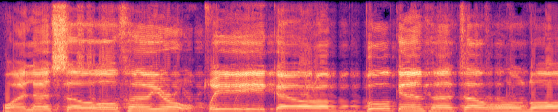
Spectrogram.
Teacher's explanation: فَتَرْضَى را بھی پر پڑھا جائے گا زبر کی وجہ سے، ضاد مستعلیہ ہے اور اس کے اوپر کھڑی زبر بھی ہے، ایک الف کی مقدار کے برابر کھینچ کر وقف کریں گے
